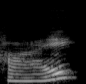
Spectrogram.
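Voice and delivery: HAI pitched low, dipping then rising; third tone. Shown as a demonstration. Teacher repeating the first character, HAI in dipping third tone. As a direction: draw HAI down and back up. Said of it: "with third tone".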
